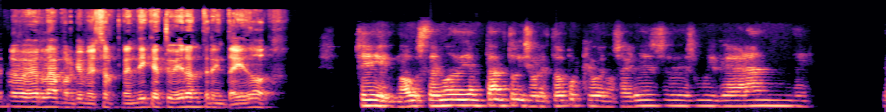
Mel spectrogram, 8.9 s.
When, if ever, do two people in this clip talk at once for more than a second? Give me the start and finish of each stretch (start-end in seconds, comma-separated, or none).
none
